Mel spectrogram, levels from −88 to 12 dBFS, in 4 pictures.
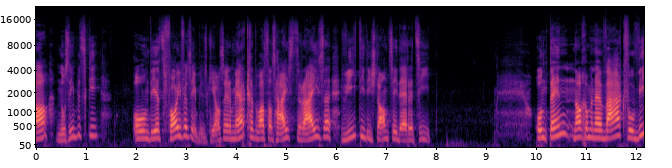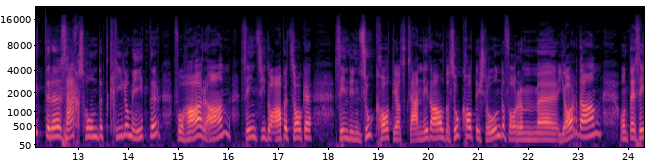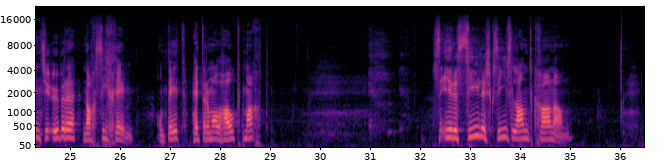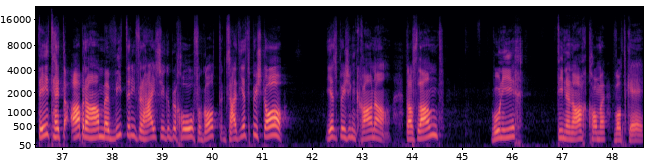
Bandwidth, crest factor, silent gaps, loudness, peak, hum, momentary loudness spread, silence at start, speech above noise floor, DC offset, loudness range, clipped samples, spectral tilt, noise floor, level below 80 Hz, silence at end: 17 kHz; 22 dB; none; -21 LUFS; 0 dBFS; none; 15 LU; 0 s; 49 dB; under 0.1%; 8 LU; under 0.1%; -4 dB/octave; -70 dBFS; -60 dBFS; 0 s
